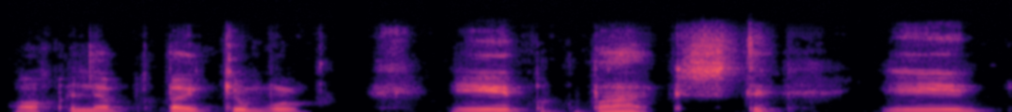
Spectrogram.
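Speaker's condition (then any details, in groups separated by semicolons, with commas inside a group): Cerebral palsy; unable to walk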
